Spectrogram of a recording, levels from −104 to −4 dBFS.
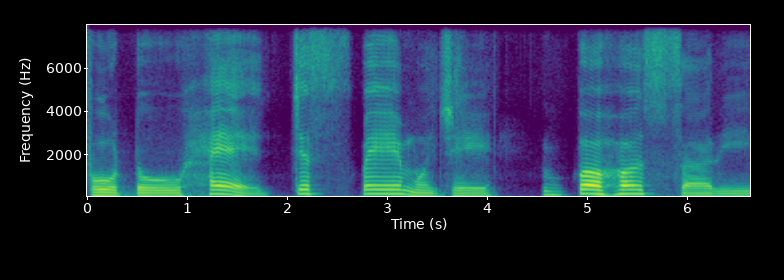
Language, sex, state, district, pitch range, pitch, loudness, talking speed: Hindi, male, Madhya Pradesh, Katni, 115-190 Hz, 130 Hz, -20 LUFS, 65 wpm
